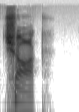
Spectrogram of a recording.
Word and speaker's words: Choq: Thankfully, the Patriots at Chalk, spelled C-H-O-Q, pronounced chalk, but C-H-O-Q.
